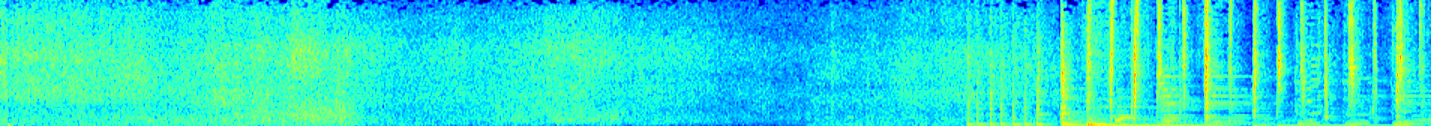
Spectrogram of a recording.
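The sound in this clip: Sea waves open a song's music video with a broad, steady rushing wash for about six seconds, fading briefly before a band's music with bass and percussion comes in.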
